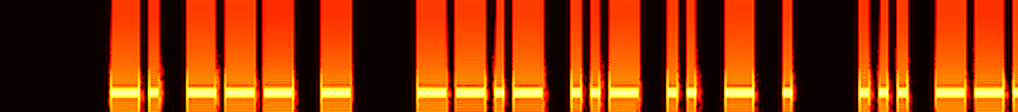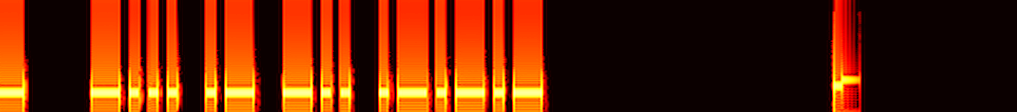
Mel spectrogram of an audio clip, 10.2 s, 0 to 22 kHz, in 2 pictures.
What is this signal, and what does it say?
Morse code, heard as a keyed tone, about 25 wpm, 700 Hz. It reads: NOT QUITE SO BAD.
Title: Sentences from Top 700 Words 25wpm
